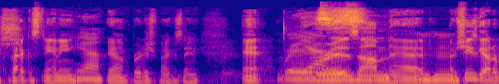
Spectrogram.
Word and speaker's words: Riz: Yeah, it's like one syllable. Totally. It is one. She's got a she's he's tiny. What's his name? Yep. He's Pakistani. Yeah, British Pakistani and Riz Ahmed and she's got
